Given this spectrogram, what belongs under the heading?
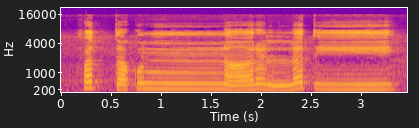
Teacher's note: فا کو تا سے ملا رہے ہیں کیونکہ تا کے اوپر شد ہے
